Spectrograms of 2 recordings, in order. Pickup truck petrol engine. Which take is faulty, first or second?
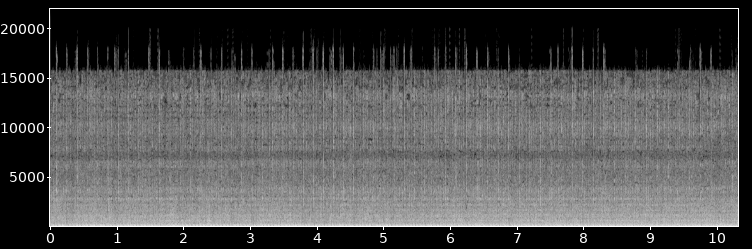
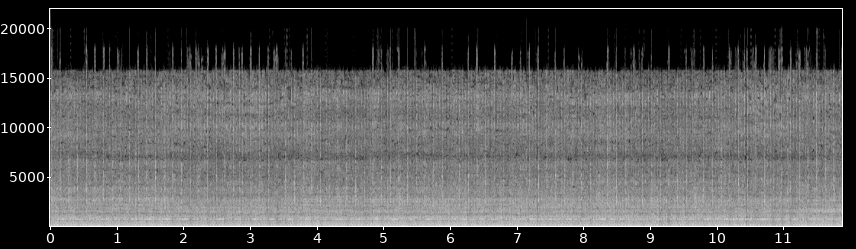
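second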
